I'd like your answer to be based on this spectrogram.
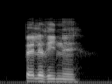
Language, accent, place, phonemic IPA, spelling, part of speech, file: French, France, Lyon, /pɛl.ʁi.ne/, pèleriner, verb, LL-Q150 (fra)-pèleriner.wav
- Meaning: to go on a pilgrimage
